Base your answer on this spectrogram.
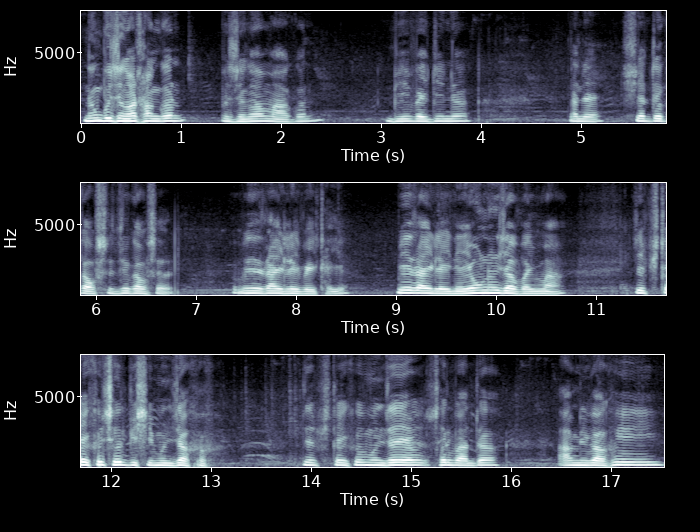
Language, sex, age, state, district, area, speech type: Bodo, male, 60+, Assam, Baksa, urban, spontaneous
